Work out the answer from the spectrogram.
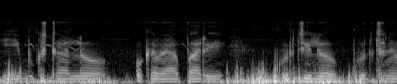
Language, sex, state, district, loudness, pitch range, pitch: Telugu, male, Andhra Pradesh, Sri Satya Sai, -19 LUFS, 125-135 Hz, 130 Hz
